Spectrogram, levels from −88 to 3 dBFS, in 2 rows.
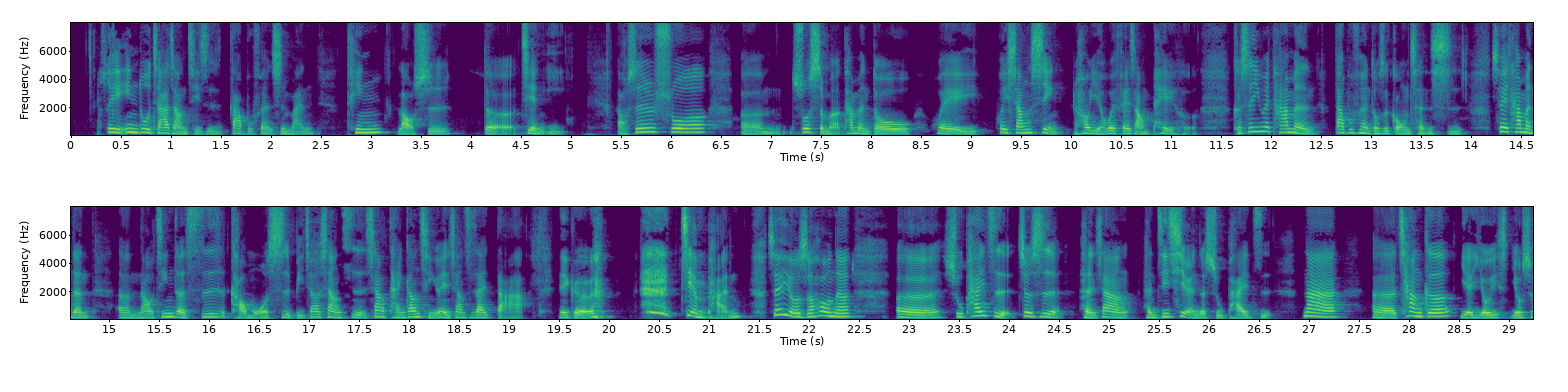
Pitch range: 170-240 Hz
